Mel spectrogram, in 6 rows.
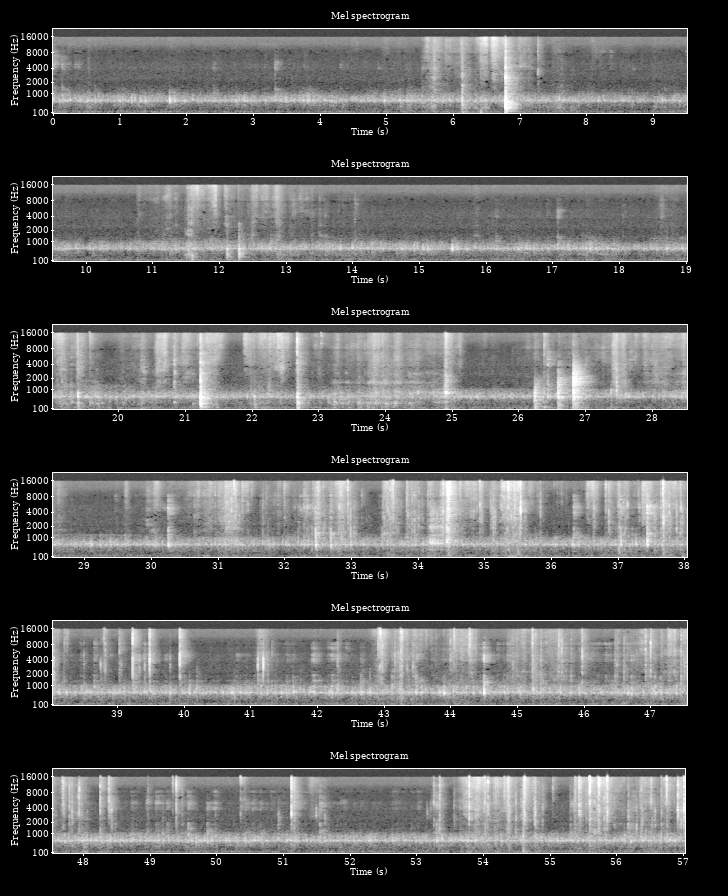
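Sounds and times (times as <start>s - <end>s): steady faint hum: 0.0s - 57.0s
plastic bags crinkling: 20.2s - 24.2s, 29.9s - 40.1s, 41.0s - 49.6s, 53.1s - 57.0s.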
